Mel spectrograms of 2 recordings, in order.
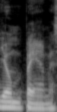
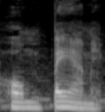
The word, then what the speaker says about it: Jompeame: el episodio etiquetar a John pm se escribe hompéame con j al inicio y vayan al enlace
